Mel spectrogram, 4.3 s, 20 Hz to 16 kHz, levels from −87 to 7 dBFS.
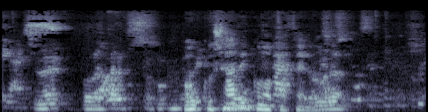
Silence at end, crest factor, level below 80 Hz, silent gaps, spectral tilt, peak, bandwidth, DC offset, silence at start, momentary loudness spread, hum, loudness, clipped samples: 0 s; 20 dB; -50 dBFS; none; -4.5 dB/octave; -2 dBFS; 11.5 kHz; under 0.1%; 0.05 s; 12 LU; none; -21 LUFS; under 0.1%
